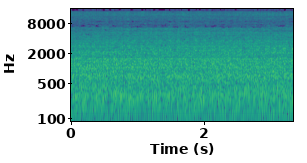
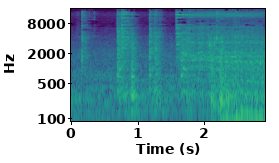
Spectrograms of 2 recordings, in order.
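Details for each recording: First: Honda Bros 150 motorcycle idling with clutch lever pulled: loud, even clattering rattle from the engine that stays constant; mechanic suspects a problem in the clutch housing, possibly a loose internal bolt touching the casing, not confirmed. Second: Honda Bros 150 motorcycle after repair of the starter, whose broken weld was re-soldered (initially suspected weak battery or starter brushes): a few short cranking bursts, then the engine catches and settles into a steady run, a normal start.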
